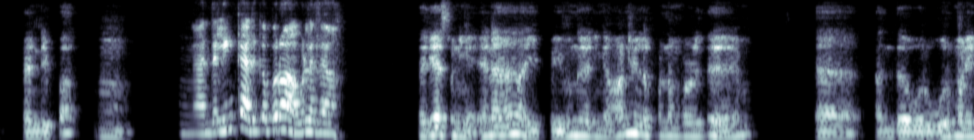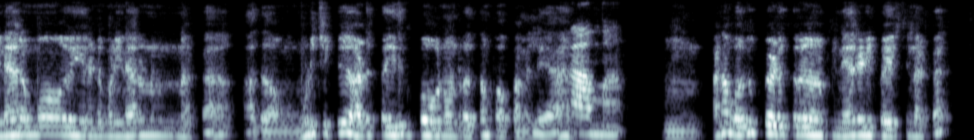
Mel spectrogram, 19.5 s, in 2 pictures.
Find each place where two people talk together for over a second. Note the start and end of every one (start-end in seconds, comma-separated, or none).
none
